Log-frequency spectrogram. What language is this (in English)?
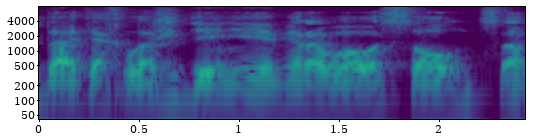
Russian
